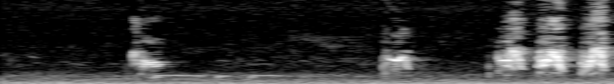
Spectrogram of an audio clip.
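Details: Lure recording of a lively long-tailed shrike meant to provoke other birds: a lower drawn-out whistle, then sharp high chips, ending in a fast cluster of three harsh, squeaky notes over faint background hiss.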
